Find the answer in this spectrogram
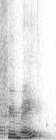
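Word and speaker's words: Fumé: It's called Fume. – Fume. – Yeah. – Which is spelled F-U-M-E with the little thing on top and then regular E.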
